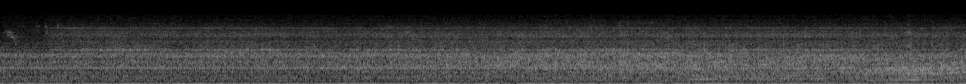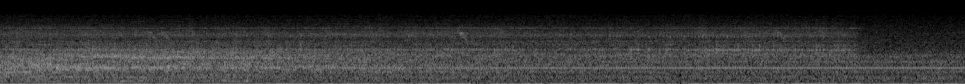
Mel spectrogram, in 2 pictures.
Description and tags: jackhammer tool loud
